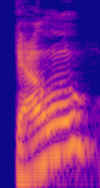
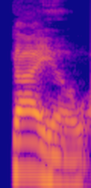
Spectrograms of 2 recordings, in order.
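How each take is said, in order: First: Gallo said GAL-oh, with an L; Italian-style pronunciation. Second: Gallo said GUY-oh, no L sound; Spanish-style pronunciation. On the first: Host offering first reading of the winery name, Gallo as GAL-oh. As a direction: say Gallo as GAL-oh, questioning rise. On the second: Host offering second reading of the winery name, Gallo as GUY-oh. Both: Shown as a demonstration. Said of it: "I don't know if it's of Spanish descent".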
